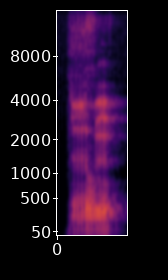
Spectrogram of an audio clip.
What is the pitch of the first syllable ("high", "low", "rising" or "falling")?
low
